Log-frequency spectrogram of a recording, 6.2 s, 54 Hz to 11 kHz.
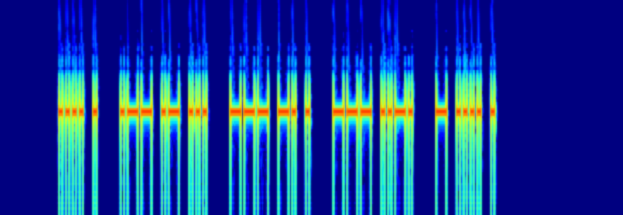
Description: Morse code, heard as a keyed tone, about 34 wpm, 700 Hz. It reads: HE WAS ONE OF THE
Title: Sets of 5 Words 35wpm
